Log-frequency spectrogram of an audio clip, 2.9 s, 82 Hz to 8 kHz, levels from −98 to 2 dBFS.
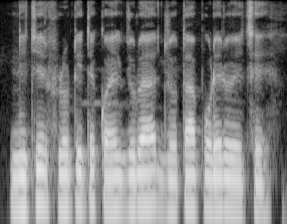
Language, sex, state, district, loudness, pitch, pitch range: Bengali, male, West Bengal, Alipurduar, -16 LUFS, 110 Hz, 105-115 Hz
